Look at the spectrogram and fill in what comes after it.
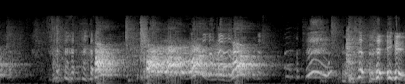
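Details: Barking from Thor, a Great Dane upset by a remote control helicopter, overlaps with a person's soothing voice; deep barks crowd together in the first half, then fainter yips follow.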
